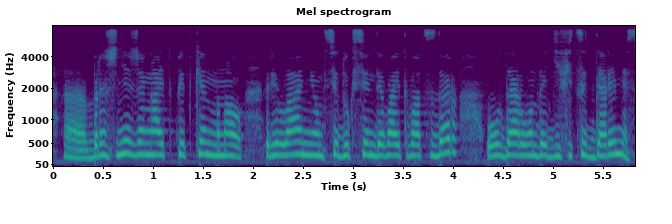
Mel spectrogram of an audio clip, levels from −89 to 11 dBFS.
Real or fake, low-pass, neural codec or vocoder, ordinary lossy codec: real; 7.2 kHz; none; none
